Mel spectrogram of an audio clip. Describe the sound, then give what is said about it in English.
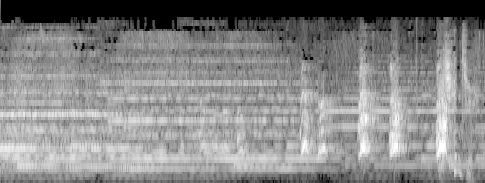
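A dog, Ginger, gives a quick series of about five sharp barks and yips near the end, fairly loud, over a steady droning, tonal background hum. “She does. Dogs are different.”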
